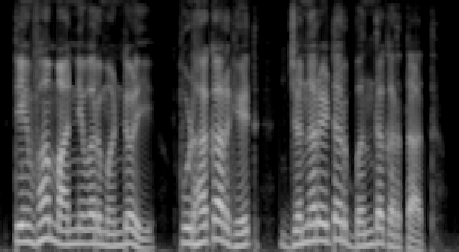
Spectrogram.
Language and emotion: Marathi, neutral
